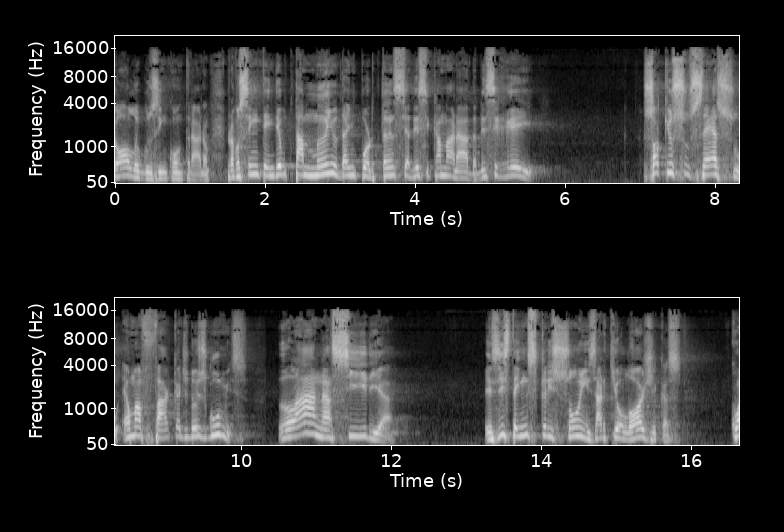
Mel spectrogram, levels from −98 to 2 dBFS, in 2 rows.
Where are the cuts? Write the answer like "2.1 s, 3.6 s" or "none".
10.3 s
